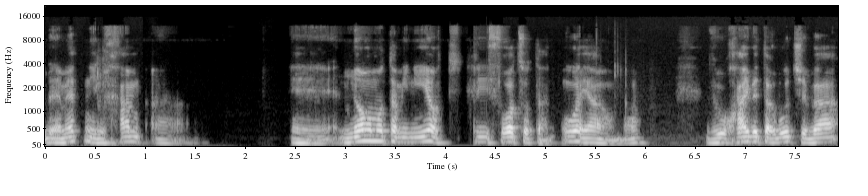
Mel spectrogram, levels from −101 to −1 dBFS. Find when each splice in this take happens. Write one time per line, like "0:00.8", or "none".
0:01.0
0:04.3
0:05.3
